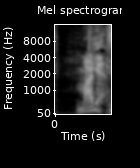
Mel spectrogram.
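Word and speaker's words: Mädchen Amick: Uh, I don't know how to uh, Mad- say it like Madkin Amick. – Madkin yes. Amick.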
